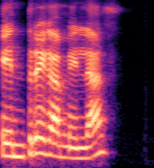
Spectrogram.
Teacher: llevan la mayor fuerza de voz en otra sílaba, en la tras antepenúltima sílaba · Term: sobresdrújulas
